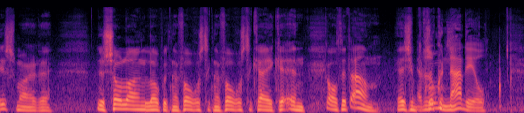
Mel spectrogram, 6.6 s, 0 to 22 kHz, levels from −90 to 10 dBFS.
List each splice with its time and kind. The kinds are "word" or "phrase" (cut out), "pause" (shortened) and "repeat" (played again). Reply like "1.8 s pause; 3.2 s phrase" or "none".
1.8 s word; 2.6 s repeat; 4.1 s phrase; 4.8 s pause; 5.2 s word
